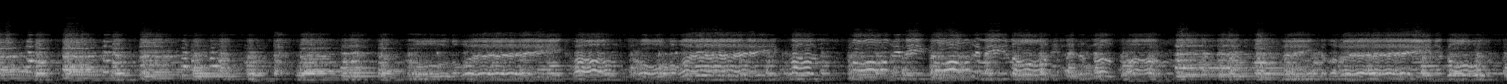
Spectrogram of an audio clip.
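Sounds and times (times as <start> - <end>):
dance band record on gramophone: 0.0 - 15.0
singing with wide vibrato: 4.0 - 15.0.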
